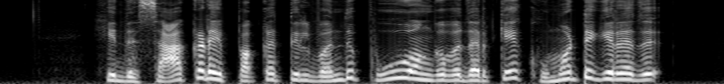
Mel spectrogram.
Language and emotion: Tamil, disgusted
